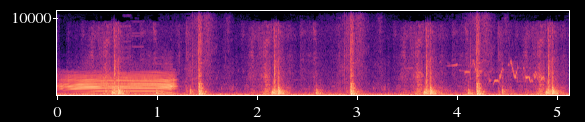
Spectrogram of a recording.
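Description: Plastic toy pomegranates being dropped one by one into a plastic toy trailer: sharp knocks about every three quarters of a second. A short pitched call, falling at its end, opens the first second.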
